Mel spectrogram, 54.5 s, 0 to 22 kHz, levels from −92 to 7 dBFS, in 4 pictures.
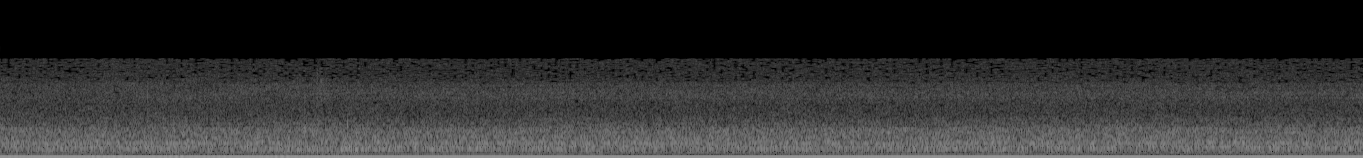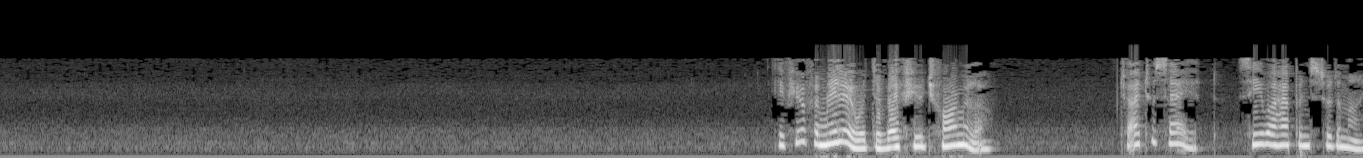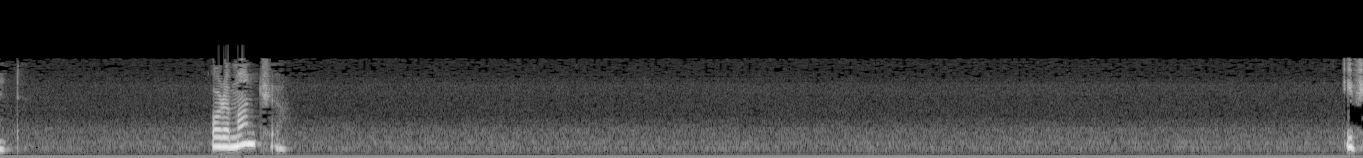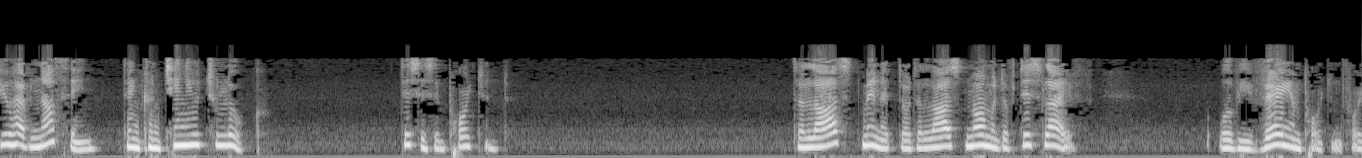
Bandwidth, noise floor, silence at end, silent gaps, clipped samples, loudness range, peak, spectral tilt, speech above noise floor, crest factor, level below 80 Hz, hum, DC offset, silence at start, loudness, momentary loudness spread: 8 kHz; -44 dBFS; 0 s; none; 0.5%; 9 LU; 0 dBFS; -8 dB/octave; 36 dB; 14 dB; -42 dBFS; none; 1%; 21.4 s; -9 LUFS; 13 LU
